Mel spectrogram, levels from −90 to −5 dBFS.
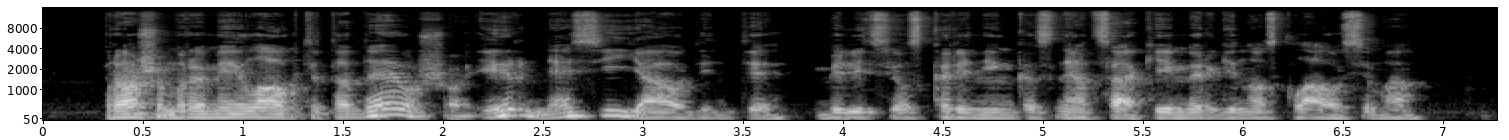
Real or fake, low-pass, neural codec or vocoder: fake; 14.4 kHz; vocoder, 44.1 kHz, 128 mel bands every 512 samples, BigVGAN v2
